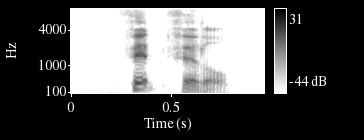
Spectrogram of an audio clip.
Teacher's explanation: Notice the short I sound. It's not feet, it's fit.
